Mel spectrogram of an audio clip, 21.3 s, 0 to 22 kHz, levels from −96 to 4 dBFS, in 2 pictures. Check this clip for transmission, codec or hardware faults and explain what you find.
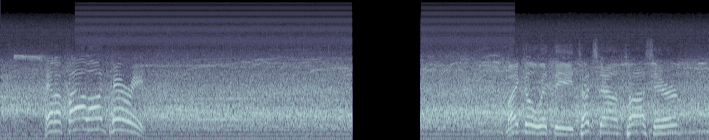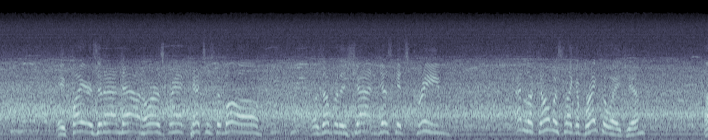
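There is one fault, an audio dropout to silence. From 5.27 s to 6.30 s the sound cuts out completely for about 1.03 s. The gap holds no room tone. The likely cause is lost input, so the recorder kept writing silence. Whatever sounded during that second is gone.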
